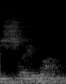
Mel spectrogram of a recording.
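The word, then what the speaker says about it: שלמה: And watch how we do this. Shalem is two syllables. The medial kamatz is one place removed from the accent. It's shalem, the accent is on the tsere. And then when you add that particular kamatzeh, you have the accent here. The kamatz now reduces to a shvana.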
